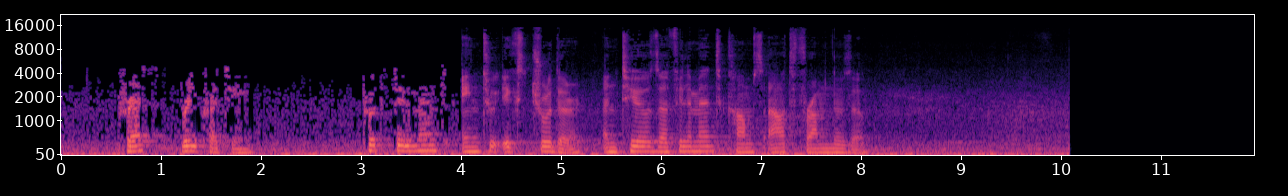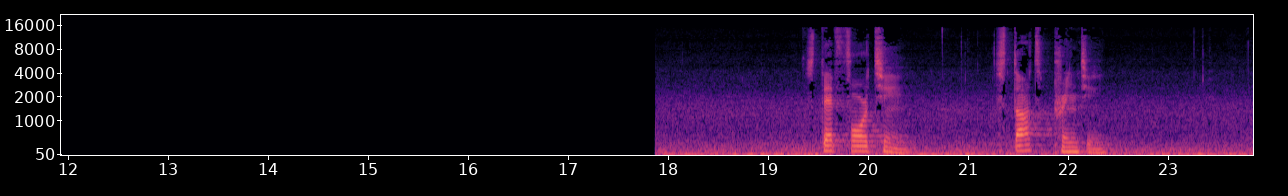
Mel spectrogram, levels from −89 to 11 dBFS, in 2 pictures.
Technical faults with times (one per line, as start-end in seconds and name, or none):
0.00-4.00 adaptive stream starting at a low bitrate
